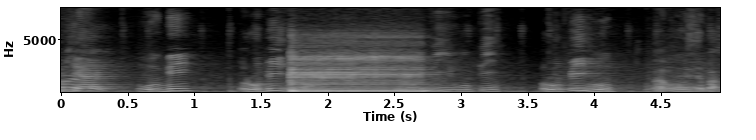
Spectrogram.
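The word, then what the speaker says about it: roupie: Ruby. Ruby. Pourquoi? Prononcez bien. Ruby. Prononcez bien. Ruby. Ruby. Whoopi, whoopi. Roupi.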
